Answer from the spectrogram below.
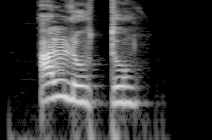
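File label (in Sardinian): "Allutu", Sardinian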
